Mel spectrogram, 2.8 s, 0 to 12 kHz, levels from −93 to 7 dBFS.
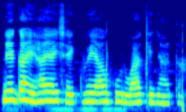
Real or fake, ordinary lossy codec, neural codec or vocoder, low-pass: real; none; none; 10.8 kHz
